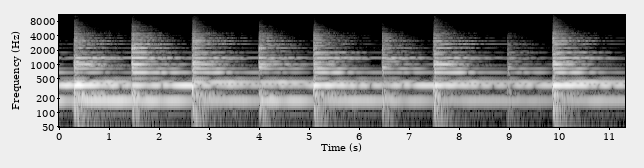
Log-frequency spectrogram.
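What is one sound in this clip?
A large bell swings and tolls loudly and steadily, each stroke ringing on.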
